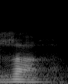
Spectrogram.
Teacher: जिह्वा जो नोक है वो रगड़ के साथ ऊपरी भाग में टच करते हुए बोली जाती है रा, जिसमें आप उच्चारण करके देख लीजिए तो ये लुंठित होती हुई बाहर ध्वनि आती है, तो इसको लुंठित वर्ण कहा जाता है रा को, या प्रकंपित वर्ण कहा जाता है।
